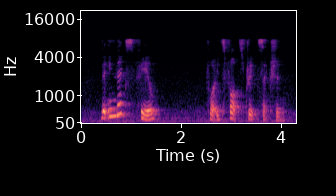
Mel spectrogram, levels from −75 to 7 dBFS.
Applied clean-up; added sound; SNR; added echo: none; none; none; none.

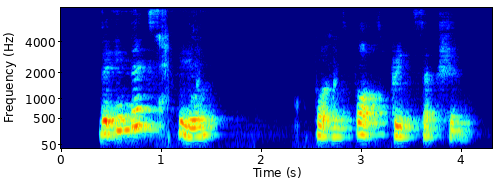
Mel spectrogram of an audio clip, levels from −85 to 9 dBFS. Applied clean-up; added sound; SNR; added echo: neural mask model DeepFilterNet 3.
